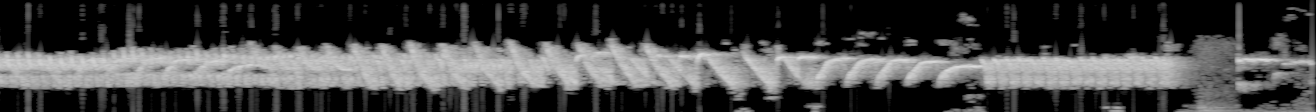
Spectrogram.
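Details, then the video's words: Canary in excited song, a long unbroken rolling trill of fast slurred notes changing pace and shape, then a steady buzzy trill broken briefly by a short noise near the end. "تغريد كناري هائج"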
